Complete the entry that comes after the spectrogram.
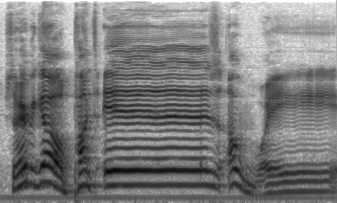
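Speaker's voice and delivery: loud, high announcer call with a long stretch; big play-by-play call. Real, not acted. Announcer calling the punt to listeners, big excited call. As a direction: sing out the kick, stretching it high.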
